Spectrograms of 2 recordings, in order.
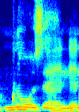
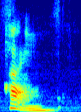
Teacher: Quando dico la parola noselle, la punta della lingua la se sui denti, infatti la si chiama dentale, che è diversa dalla N che faccio quando dico la parola can, no? Dove la lingua, il dorso della lingua è sul palato, e infatti la si chiama N velare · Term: N dentale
